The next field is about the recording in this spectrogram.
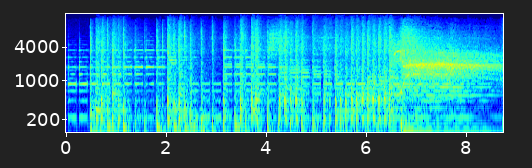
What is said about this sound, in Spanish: Nunca me acostumbro a este grito. Entra de bien. Sé que lo comentamos siempre, pero es que hace falta. Y es que esta canción, vamos, te pone en tu sitio, ¿eh?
